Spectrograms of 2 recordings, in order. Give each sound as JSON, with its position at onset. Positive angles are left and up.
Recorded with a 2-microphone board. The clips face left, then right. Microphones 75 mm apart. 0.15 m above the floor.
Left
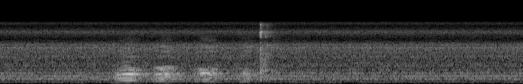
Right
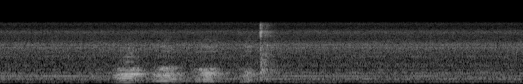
{"t": 1.1, "sound": "laughter", "side_deg": 65, "distance_m": 5.0}
{"t": 2.6, "sound": "tapping", "side_deg": 35, "distance_m": 2.5}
